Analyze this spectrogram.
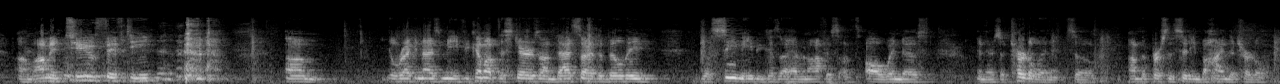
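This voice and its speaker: A medium-pitched man's voice with fairly even intonation, fairly quick pace, and long, frequent pauses, amid audible room echo and noticeable background noise. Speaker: chemistry professor. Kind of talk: lecture. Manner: fast.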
